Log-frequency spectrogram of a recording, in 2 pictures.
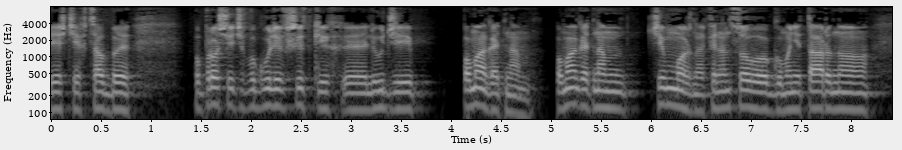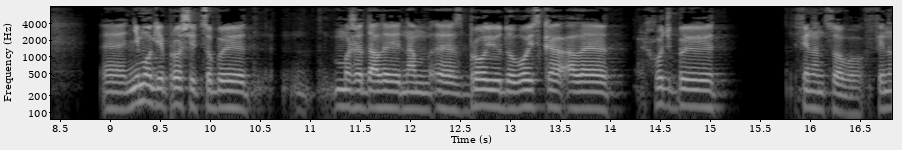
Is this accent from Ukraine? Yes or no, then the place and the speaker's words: yes; Ukraine; Polish is a second language; Dzień dobry … z Ukrainy. Żyję tam wszystkie życie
